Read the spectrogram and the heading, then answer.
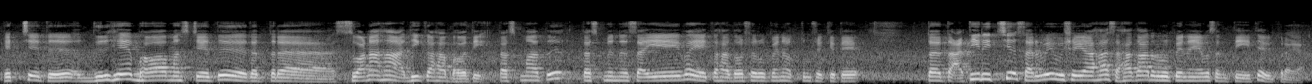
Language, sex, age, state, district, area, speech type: Sanskrit, male, 18-30, Tamil Nadu, Chennai, urban, spontaneous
